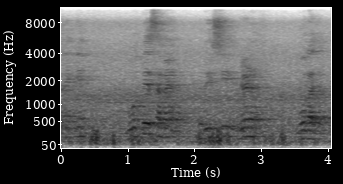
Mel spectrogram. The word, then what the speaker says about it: ऋषि: महाराष्ट्र, दक्षिण भारत में ऋषि का उच्चारण रू के रूप में, वहाँ के स्थानीय लोग इसका उच्चारण रू के रूप में करते हैं, लेकिन लिखा जाता है ऋषिकारी है, लेकिन उच्चारण में रू किया जाता है।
